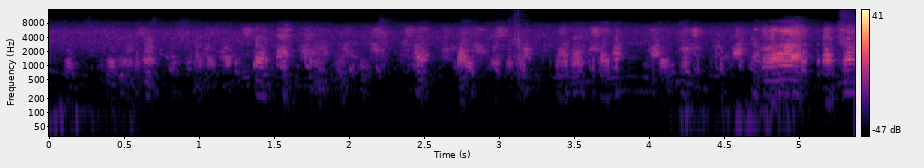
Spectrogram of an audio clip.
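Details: A flock of ducks, including Mandarin Ducks, Mallards and Pekin Ducks, quacking continuously: dense, overlapping raspy quacks from several birds throughout, with louder bursts toward the end.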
